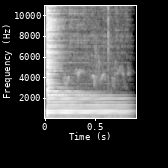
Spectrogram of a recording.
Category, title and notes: Sound effects > Objects / House appliances
Junkyard Foley and FX Percs (Metal, Clanks, Scrapes, Bangs, Scrap, and Machines) 12
Ambience, Atmosphere, Bang, Bash, Clang, Clank, Dump, dumping, dumpster, Environment, Foley, FX, garbage, Junk, Junkyard, Machine, Metal, Metallic, Perc, Percussion, rattle, Robot, Robotic, rubbish, scrape, SFX, Smash, trash, tube, waste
